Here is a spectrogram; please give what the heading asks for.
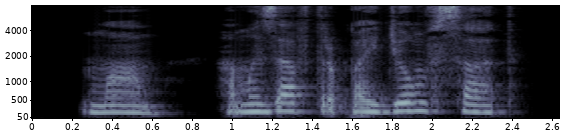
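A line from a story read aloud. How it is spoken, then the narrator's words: Muttered. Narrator (Russian): пробормотал Даррен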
